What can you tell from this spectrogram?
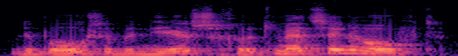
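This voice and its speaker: A woman reading a children's picture book aloud, slowly, clearly and expressively. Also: deep voice, warm tone. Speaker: storyteller.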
